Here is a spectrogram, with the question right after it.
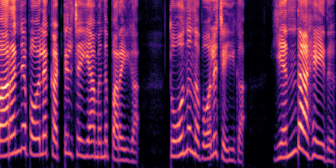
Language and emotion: Malayalam, angry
